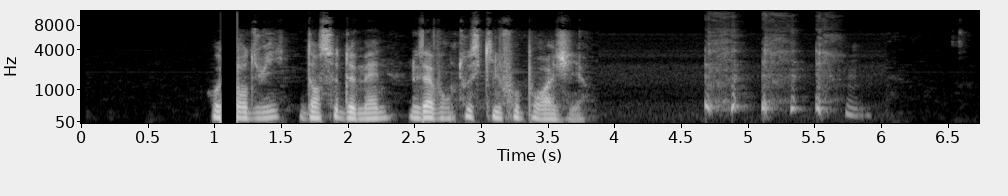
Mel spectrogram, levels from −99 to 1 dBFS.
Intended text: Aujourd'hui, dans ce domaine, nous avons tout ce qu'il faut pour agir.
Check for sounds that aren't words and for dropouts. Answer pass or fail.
fail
